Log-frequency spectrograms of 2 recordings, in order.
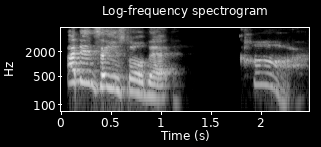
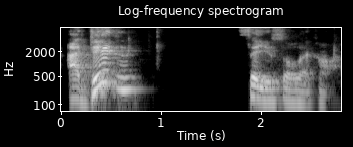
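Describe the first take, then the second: First: The word "car" carries the stress. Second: The word "didn't" carries the stress.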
